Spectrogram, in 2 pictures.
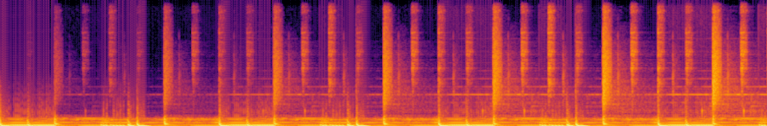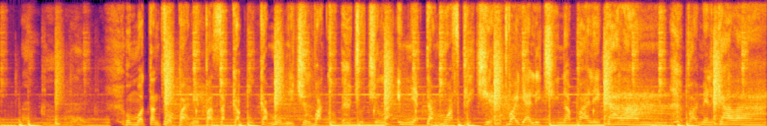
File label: Russian Hip-Hop-Rap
